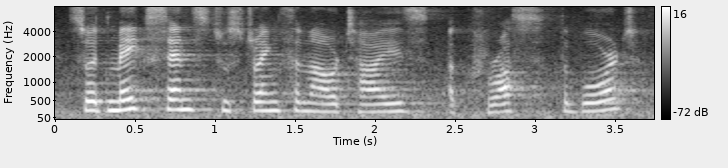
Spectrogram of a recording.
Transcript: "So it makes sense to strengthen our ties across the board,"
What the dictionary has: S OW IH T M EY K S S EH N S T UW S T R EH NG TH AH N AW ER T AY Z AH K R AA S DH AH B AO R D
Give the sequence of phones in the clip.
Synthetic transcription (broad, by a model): S OW IH T M EY K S S EH N S T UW S T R EH NG TH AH N AW ER T AY Z AH K R AA S DH AH B AO R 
